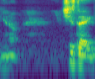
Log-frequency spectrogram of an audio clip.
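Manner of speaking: usual speaking voice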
